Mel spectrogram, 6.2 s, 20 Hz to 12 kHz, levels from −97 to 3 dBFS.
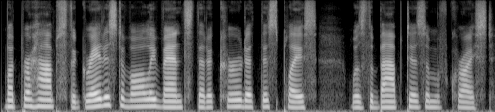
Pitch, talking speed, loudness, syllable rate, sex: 185 Hz, 165 wpm, -19 LUFS, 4.3 syllables/s, female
